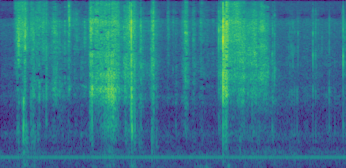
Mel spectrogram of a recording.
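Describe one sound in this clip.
Paper pages rustle as a booklet's pages are turned by hand.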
